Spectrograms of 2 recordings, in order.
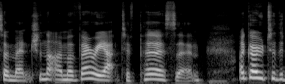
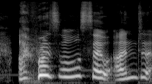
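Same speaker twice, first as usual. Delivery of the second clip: laughing through words, high and loud; 7 semitones higher, 5 dB louder than usual. Complaining about a partner's household habits, laughing. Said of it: "I'm laughing just because this is so ridiculous".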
